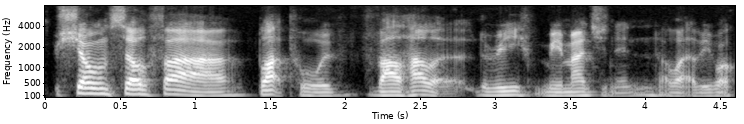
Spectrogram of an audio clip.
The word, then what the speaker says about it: Valhalla: is i'm right in saying that it is pronounced valhalla like i'm sure like in the video that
